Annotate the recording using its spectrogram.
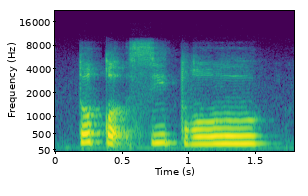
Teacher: تا باریک ہے، قوف پر ہے، سین باریک ہے، طا پر ہے ، تقسطو، تو میں واو مدہ ہے، 2 کاؤنٹ کریں گے،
